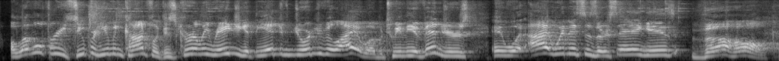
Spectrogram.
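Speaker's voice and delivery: high, fast newscast delivery; TV news reporter. Acted. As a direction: rattle off a breaking-news bulletin. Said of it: "then you just see on the news".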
